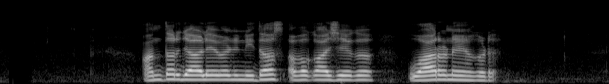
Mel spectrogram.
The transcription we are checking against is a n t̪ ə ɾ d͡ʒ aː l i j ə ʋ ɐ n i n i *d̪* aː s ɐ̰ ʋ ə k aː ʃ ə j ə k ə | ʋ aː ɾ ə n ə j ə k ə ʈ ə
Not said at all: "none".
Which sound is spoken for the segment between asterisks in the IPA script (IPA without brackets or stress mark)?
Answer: d̪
